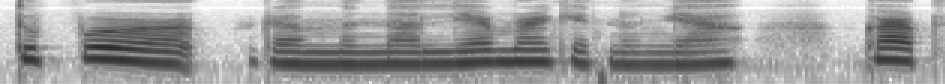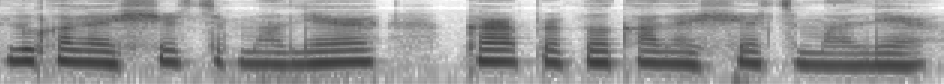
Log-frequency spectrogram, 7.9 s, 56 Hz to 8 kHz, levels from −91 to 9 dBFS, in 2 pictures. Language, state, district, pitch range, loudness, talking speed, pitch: Ao, Nagaland, Kohima, 190-215 Hz, -21 LUFS, 130 wpm, 200 Hz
